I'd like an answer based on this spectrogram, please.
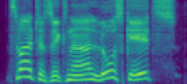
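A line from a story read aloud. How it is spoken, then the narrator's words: Loud. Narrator (German): sagte Lupin laut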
